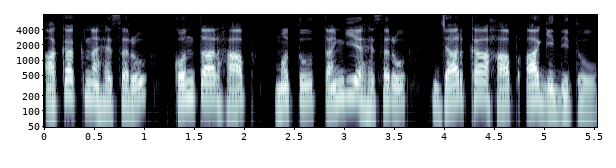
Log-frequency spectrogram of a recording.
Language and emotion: Kannada, neutral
